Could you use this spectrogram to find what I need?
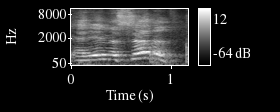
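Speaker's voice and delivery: emphatic lawgiver. Acted. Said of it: "he does the same thing".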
